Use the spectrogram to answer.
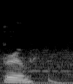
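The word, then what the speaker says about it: Bruttenholm: People don't know how it's pronounced Broom.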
